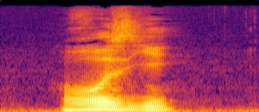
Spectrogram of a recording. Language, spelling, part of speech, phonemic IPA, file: French, rosier, noun, /ʁo.zje/, Fr-rosier.ogg
- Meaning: rosebush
